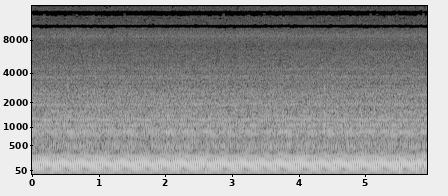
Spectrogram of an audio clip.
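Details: Craftsman 5000-watt generator running outdoors at full speed after a cold start, only an LED bulb plugged in, so no load: an even engine drone with a low, constant hum and no misses or surging. Healthy no-load running.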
